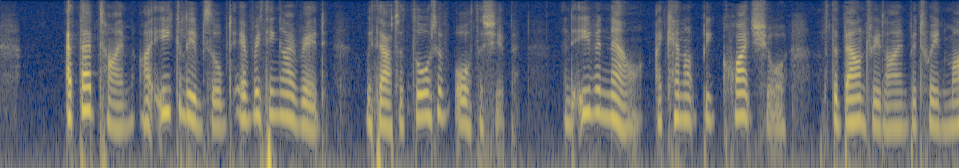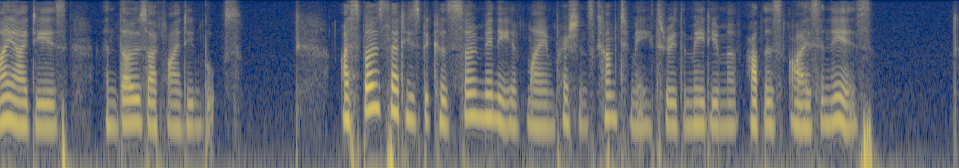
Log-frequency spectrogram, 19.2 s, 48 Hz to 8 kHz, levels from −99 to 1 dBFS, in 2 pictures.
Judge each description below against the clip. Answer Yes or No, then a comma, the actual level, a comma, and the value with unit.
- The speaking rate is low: No, average, 175 wpm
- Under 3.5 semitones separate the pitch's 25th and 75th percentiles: No, average, 4.1 semitones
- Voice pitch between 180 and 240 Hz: Yes, medium, 185 Hz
